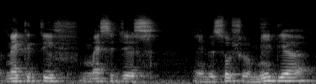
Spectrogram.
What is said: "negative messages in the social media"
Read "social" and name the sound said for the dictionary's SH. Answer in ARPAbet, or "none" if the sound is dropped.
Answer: SH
